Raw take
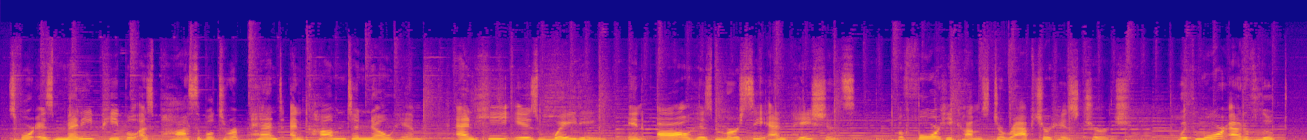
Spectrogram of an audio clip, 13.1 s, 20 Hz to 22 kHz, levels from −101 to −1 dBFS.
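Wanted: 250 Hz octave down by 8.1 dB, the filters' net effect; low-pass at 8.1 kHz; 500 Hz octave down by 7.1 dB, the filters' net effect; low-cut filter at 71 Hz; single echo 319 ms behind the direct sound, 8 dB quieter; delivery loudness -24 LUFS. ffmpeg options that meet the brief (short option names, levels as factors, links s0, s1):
-af "highpass=71,lowpass=8100,equalizer=f=250:t=o:g=-8.5,equalizer=f=500:t=o:g=-6,aecho=1:1:319:0.398,volume=1.26"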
